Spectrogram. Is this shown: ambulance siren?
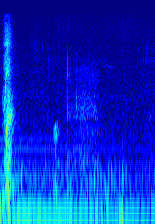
no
